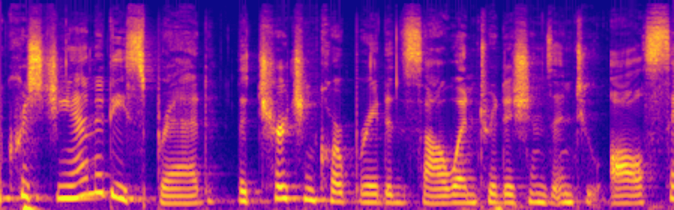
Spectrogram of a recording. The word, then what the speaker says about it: Samhain: And sawin is that weird word that looks like you would pronounce it samhine. But sawin marked the end of the harvest season and the beginning of winter.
